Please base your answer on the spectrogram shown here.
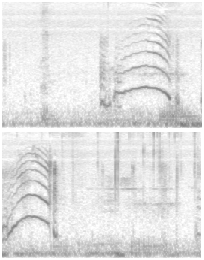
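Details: Two drawn-out arching kitten mews, high and rising then dropping, from eight-day-old British Shorthair kittens with mother Moon Stone, over a faint low purr and soft shuffling.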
